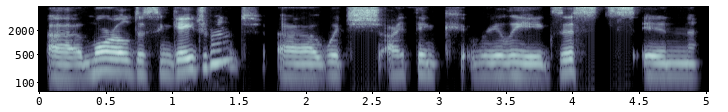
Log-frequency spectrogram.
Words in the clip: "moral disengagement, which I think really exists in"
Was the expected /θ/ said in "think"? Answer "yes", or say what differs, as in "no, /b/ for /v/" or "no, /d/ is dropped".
yes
